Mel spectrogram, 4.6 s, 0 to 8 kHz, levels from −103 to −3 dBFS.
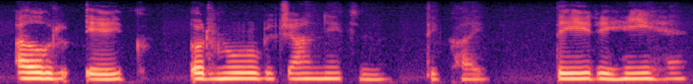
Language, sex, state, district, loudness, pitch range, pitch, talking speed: Hindi, female, Uttar Pradesh, Saharanpur, -18 LUFS, 185-205 Hz, 200 Hz, 130 wpm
